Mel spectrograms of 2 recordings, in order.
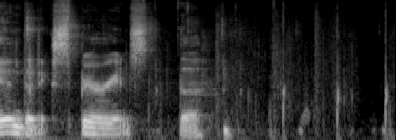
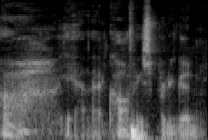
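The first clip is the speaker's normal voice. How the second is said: whispered aside; 5 semitones lower than usual. Real, not acted. Sipping coffee, aside to self.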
